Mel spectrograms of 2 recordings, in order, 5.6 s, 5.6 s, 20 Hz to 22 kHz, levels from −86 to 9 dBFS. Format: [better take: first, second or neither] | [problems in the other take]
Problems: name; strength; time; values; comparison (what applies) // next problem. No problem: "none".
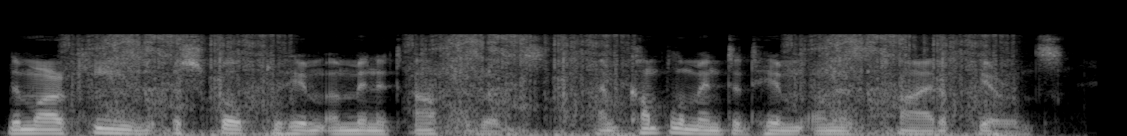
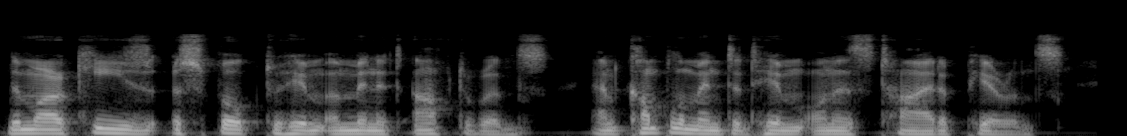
second | background sound (Tearing); 9 dB below the speech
